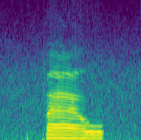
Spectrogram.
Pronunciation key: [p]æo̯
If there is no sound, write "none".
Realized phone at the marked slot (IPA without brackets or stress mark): p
